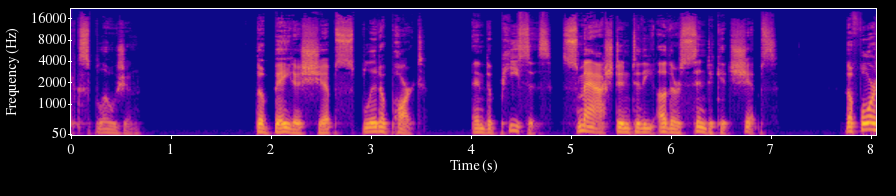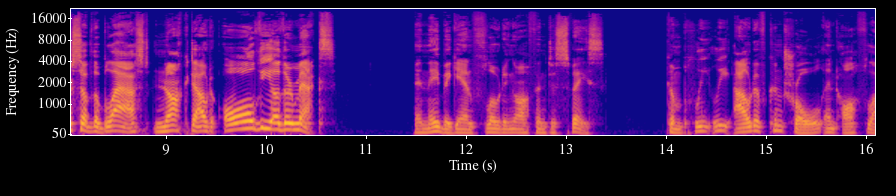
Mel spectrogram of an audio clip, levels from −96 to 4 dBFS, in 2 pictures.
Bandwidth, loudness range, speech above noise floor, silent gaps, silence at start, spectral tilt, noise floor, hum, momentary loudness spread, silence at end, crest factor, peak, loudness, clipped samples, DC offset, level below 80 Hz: 19.5 kHz; 9 LU; 67 dB; none; 0.05 s; -4 dB/octave; -86 dBFS; none; 14 LU; 0 s; 16 dB; -4 dBFS; -19 LUFS; under 0.1%; under 0.1%; -58 dBFS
